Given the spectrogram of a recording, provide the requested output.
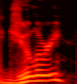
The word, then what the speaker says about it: jewelry: Jewelry? You're not supposed to say jewelry. – It's jewelry. – It's two syllables.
